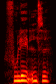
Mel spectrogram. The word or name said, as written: fuldendelse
